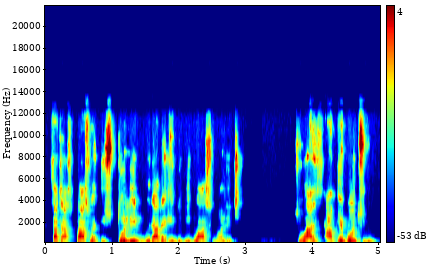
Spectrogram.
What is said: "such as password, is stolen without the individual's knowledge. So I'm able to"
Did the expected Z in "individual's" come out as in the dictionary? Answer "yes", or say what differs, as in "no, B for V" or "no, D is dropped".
no, S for Z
